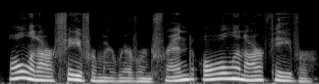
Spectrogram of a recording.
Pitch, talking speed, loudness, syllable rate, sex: 195 Hz, 190 wpm, -15 LUFS, 5.1 syllables/s, female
